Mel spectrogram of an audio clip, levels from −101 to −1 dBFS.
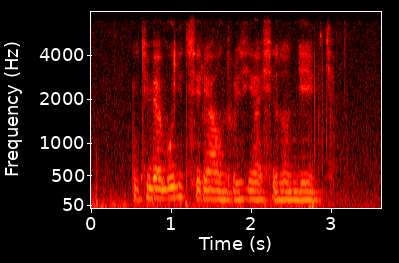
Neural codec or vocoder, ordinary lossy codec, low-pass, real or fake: vocoder, 44.1 kHz, 128 mel bands every 512 samples, BigVGAN v2; Opus, 16 kbps; 7.2 kHz; fake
